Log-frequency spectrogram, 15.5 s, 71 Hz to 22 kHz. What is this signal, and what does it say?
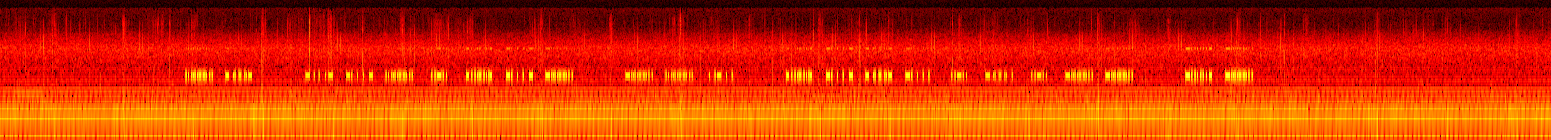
Hellschreiber (Feld-Hell, 122.5 baud), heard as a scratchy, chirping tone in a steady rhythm, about 1000 Hz, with fading. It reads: SA MUSIQUE EST QUALIFIEE DE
